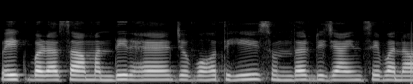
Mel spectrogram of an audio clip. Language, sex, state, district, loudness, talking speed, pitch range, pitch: Hindi, female, Uttar Pradesh, Jalaun, -17 LUFS, 190 wpm, 205-215 Hz, 210 Hz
